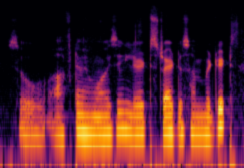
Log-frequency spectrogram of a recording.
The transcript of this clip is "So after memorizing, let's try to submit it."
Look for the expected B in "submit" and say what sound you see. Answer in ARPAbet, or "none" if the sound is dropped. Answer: none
